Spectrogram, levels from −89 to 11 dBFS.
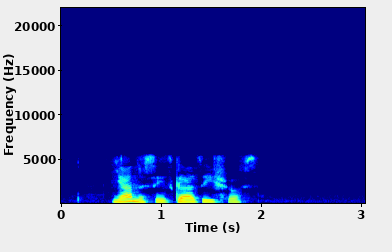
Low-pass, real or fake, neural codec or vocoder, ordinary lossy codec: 5.4 kHz; real; none; AAC, 32 kbps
